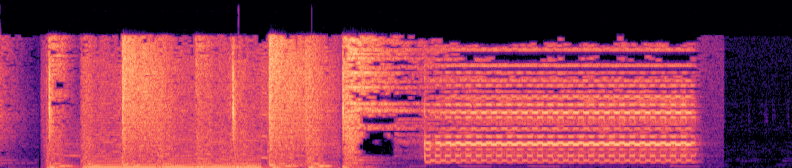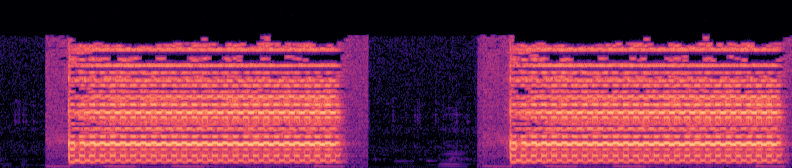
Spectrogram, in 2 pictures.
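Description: An outgoing call's ringback tone, placed for a telephone interview for the JuviPont project, sounds in three even, steady bursts of about two seconds each, separated by silent gaps, following a brief burst of loud music at the start.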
